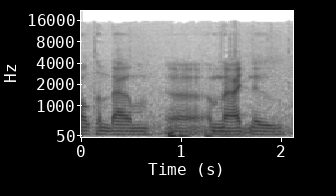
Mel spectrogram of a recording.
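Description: Speech only: a man's voice talking in drawn-out syllables.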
